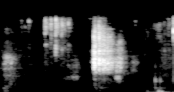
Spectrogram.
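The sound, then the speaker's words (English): Dice drop and roll across a hard surface during a tabletop role-playing game. There are a few light, scattered clicks and clatters, quiet and brief, with short silences between them. “Oops, lost one of my dice.”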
